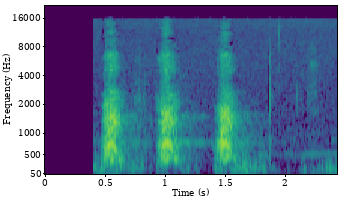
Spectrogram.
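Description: A dog barking three times, evenly, about half a second apart.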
